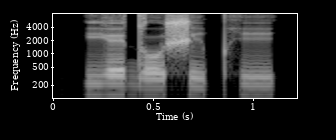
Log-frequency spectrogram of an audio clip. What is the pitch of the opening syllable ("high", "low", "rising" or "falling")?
high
